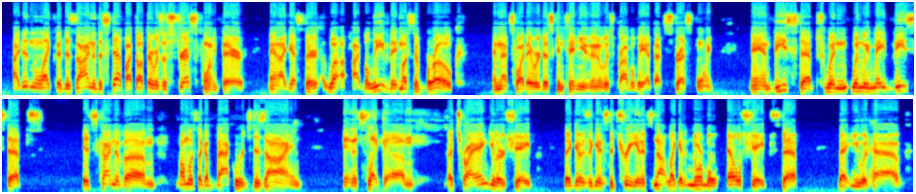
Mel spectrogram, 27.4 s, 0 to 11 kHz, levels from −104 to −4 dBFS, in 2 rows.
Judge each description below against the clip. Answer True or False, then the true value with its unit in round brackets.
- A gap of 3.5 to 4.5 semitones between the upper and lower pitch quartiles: True (3.9 semitones)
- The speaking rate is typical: True (185 wpm)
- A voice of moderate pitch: False (130 Hz)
